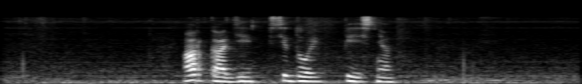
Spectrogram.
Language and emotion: Russian, neutral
